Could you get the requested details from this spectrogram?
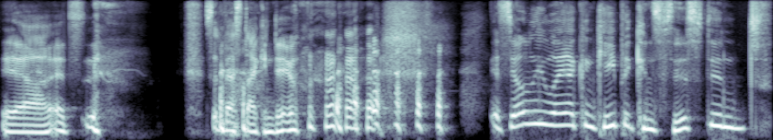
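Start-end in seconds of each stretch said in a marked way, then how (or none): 5.0-7.6 lightly held put-on high singer voice; Walk Hard impression. Host teasing the guest, in a high put-on voice. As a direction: stay in the Walk Hard character voice. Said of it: "it slips out into my own voice".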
